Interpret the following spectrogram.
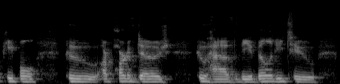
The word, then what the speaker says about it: DOGE: lawsuit, filed suit challenging Doge access to personal data contained within government. I just heard a new pronunciation, Doge. Almost Dodge, but it's not Doge anymore. Now it's Doge.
